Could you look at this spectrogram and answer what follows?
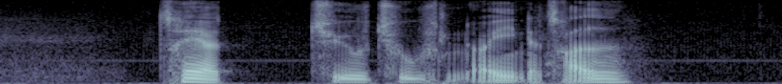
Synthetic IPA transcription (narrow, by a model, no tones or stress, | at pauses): t͡sʰʁɛːɒ | t͡sʰyːʊt͡sʰṵːsn̩ɒ̽ʔe̝̰ːnʔɒ̽t͡sʰʁɑðˠʋə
